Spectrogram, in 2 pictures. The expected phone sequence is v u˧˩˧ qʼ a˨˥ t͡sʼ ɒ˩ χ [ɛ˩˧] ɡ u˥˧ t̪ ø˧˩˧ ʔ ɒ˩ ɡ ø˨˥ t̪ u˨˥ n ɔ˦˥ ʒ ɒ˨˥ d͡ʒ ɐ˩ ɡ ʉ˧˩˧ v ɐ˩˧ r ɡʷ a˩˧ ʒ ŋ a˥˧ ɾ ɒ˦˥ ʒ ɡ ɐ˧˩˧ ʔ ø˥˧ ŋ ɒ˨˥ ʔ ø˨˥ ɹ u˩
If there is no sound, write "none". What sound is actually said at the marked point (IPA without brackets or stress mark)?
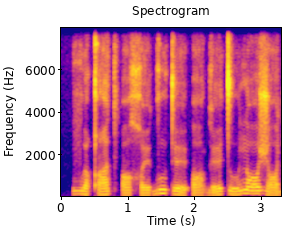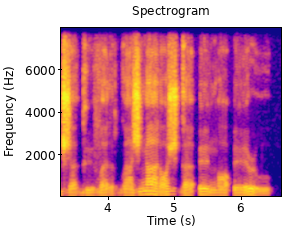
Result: ø˩˧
